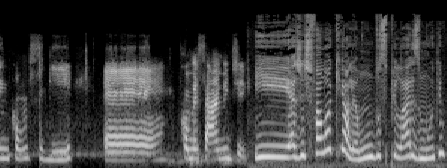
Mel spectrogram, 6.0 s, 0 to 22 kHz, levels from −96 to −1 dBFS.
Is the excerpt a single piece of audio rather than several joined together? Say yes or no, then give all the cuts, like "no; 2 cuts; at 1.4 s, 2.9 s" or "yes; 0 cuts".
yes; 0 cuts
